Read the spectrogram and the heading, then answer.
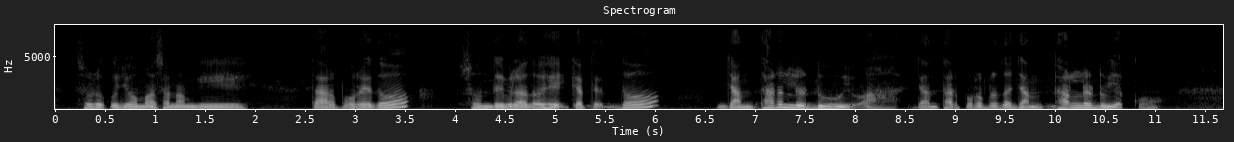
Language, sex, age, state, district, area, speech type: Santali, female, 45-60, West Bengal, Purba Bardhaman, rural, spontaneous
